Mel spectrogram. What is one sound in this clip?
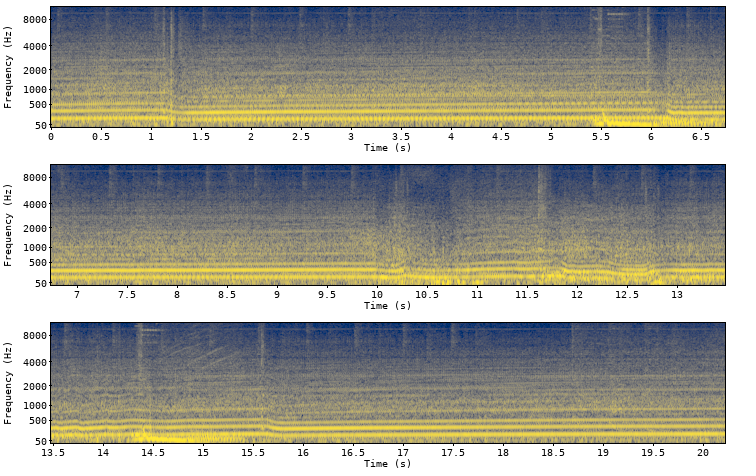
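A car engine roars loudly, rising in pitch and dropping as the gears shift.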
